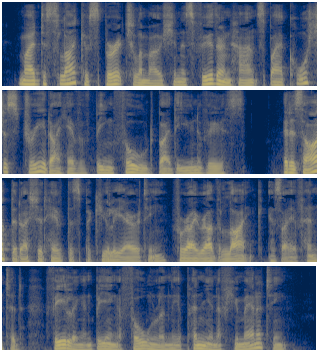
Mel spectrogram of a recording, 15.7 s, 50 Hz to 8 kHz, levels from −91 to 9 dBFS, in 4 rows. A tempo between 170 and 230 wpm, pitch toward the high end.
No: average, 180 wpm; very low, 95 Hz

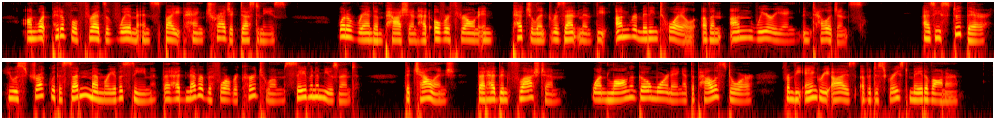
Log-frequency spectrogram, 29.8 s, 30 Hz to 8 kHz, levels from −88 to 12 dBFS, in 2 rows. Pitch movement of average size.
Yes: average, 3.2 semitones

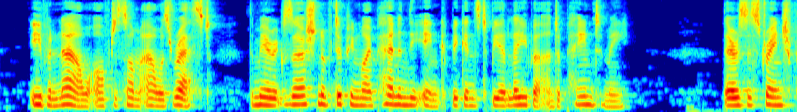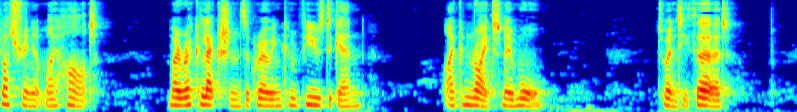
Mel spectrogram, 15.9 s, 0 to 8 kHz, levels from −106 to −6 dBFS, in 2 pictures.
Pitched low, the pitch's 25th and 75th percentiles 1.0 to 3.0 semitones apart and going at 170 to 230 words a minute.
No: high, 195 Hz; average, 2.7 semitones; average, 175 wpm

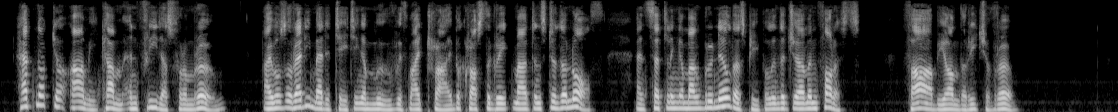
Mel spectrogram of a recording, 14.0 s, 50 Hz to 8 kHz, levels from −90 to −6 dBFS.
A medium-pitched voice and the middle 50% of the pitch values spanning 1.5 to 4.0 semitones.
Yes: medium, 145 Hz; average, 3.7 semitones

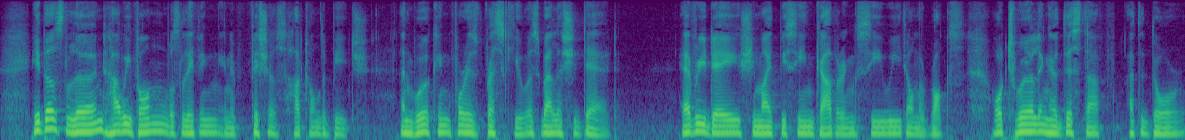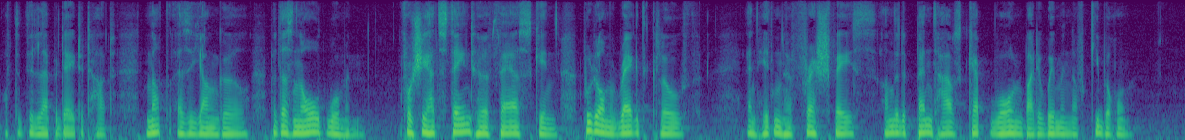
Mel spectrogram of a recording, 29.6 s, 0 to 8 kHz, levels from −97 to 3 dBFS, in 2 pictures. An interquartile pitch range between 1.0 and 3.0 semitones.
Yes: narrow, 2.6 semitones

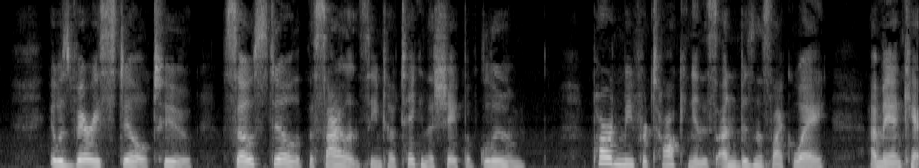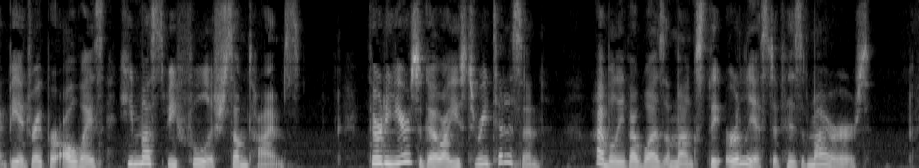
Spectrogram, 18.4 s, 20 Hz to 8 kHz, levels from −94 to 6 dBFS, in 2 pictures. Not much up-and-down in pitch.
No: average, 5.0 semitones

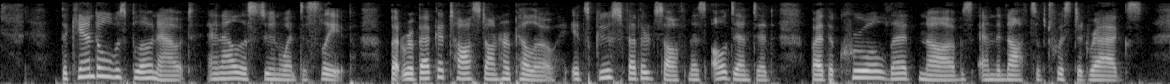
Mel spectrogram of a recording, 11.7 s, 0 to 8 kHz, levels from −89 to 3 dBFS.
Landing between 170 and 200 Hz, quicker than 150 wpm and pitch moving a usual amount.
Yes: medium, 185 Hz; average, 175 wpm; average, 4.2 semitones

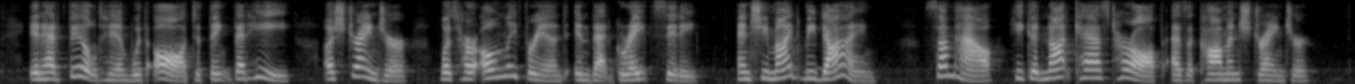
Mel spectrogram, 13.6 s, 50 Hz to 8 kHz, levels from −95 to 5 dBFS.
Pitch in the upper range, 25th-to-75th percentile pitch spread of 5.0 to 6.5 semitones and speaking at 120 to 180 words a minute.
Yes: high, 220 Hz; wide, 5.5 semitones; average, 160 wpm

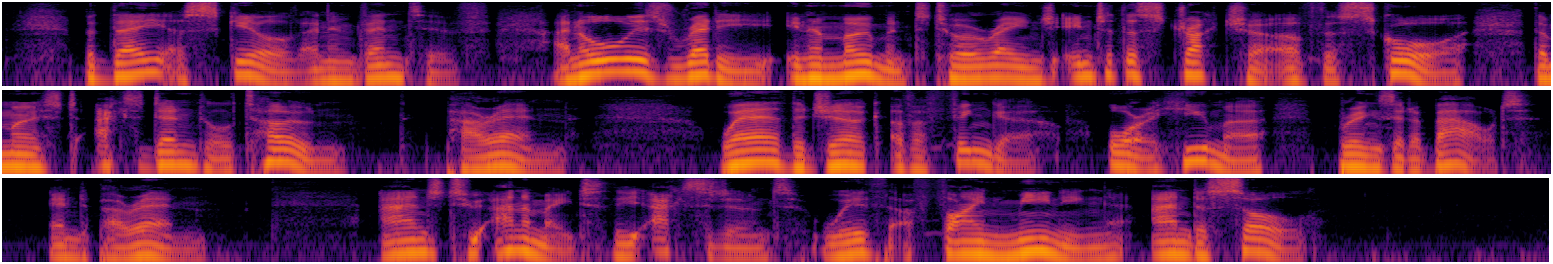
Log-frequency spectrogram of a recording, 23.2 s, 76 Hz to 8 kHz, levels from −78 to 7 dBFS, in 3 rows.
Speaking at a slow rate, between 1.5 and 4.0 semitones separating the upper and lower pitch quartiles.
No: slow, 125 wpm; wide, 5.6 semitones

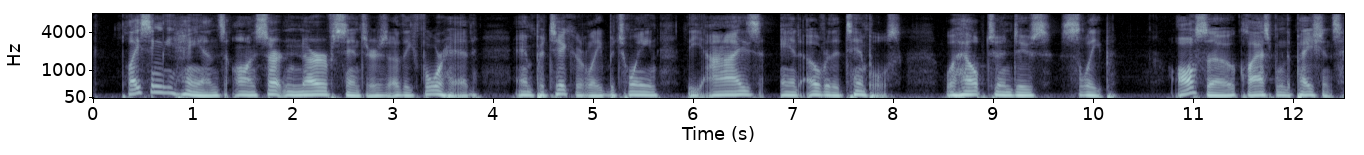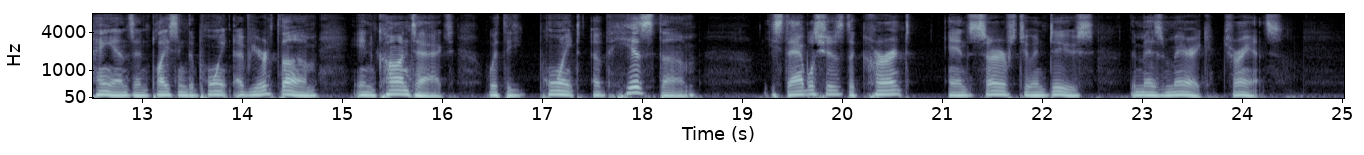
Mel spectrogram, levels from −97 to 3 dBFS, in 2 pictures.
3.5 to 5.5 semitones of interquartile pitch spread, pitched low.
Yes: average, 3.9 semitones; low, 110 Hz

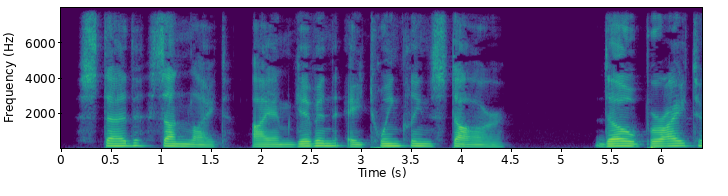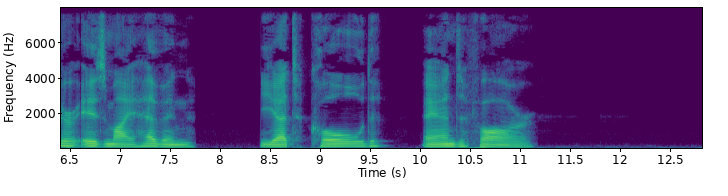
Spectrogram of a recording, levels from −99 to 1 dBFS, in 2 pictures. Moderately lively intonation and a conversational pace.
No: average, 3.0 semitones; slow, 80 wpm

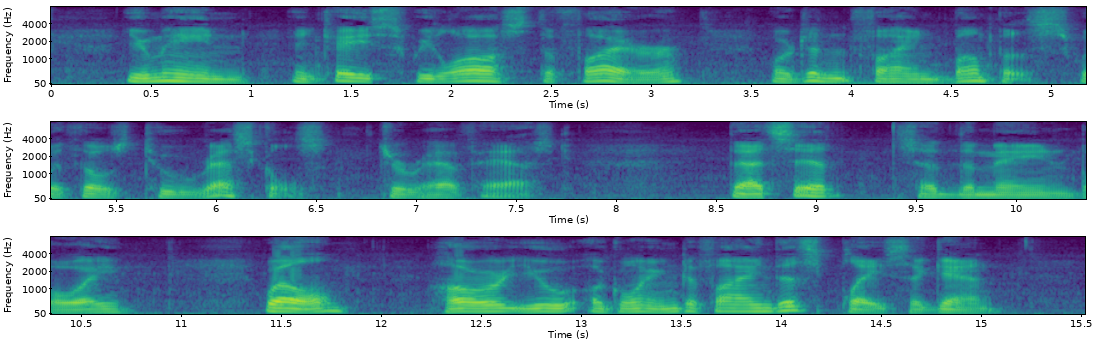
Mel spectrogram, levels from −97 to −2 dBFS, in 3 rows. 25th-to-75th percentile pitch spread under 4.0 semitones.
No: average, 4.7 semitones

